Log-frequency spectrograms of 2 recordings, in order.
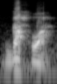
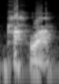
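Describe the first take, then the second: First: It is said in Gulf Arabic with a g sound. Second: It is said in Fusha with a k sound.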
